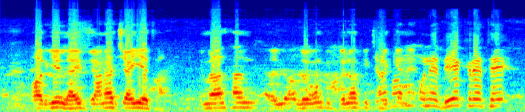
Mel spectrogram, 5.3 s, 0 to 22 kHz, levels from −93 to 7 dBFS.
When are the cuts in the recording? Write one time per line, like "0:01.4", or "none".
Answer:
0:04.1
